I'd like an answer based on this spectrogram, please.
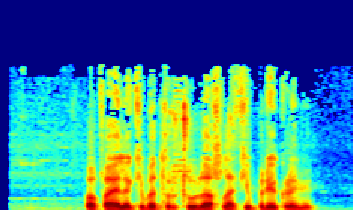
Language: Pashto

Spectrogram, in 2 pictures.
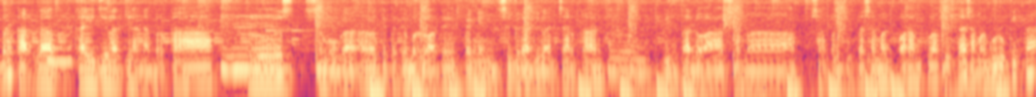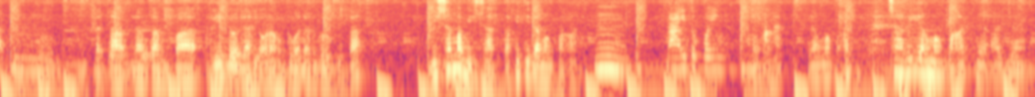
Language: Indonesian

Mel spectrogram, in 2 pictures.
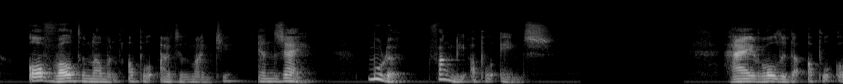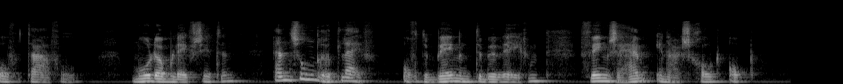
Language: Dutch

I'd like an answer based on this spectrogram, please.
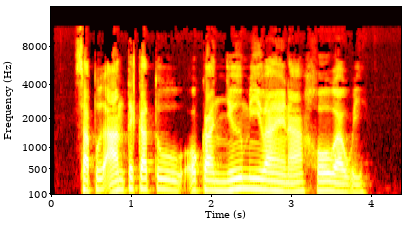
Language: Guarani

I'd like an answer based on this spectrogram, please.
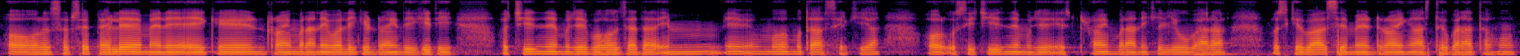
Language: Urdu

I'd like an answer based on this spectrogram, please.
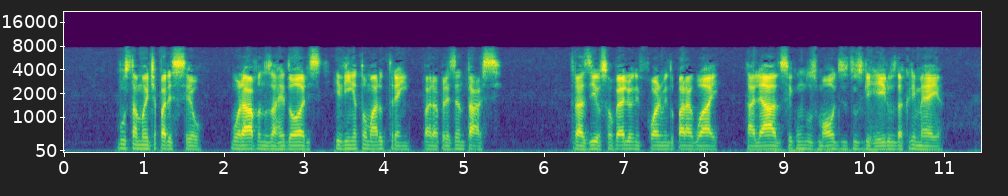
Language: Portuguese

